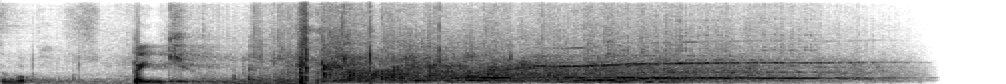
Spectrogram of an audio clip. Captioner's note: audience cheering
